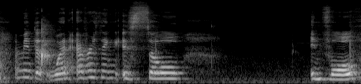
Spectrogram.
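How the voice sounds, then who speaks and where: A woman with a non-native accent speaks at a high pitch with fairly even intonation. Noticeable background noise runs underneath. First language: not English. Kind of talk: casual personal vlog talk to camera. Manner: slow.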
